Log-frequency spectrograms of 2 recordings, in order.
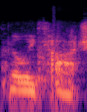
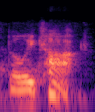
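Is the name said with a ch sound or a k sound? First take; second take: ch sound; k sound. First: The name ends with a ch sound. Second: The name ends with a hard k sound. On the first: "If it's ch" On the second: "if it's hard"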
